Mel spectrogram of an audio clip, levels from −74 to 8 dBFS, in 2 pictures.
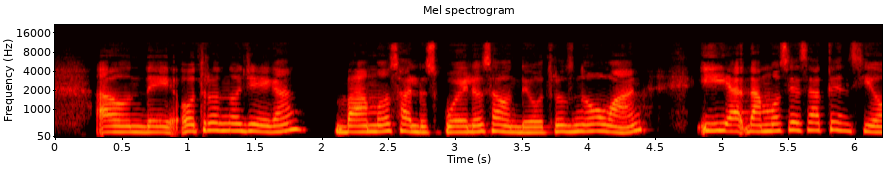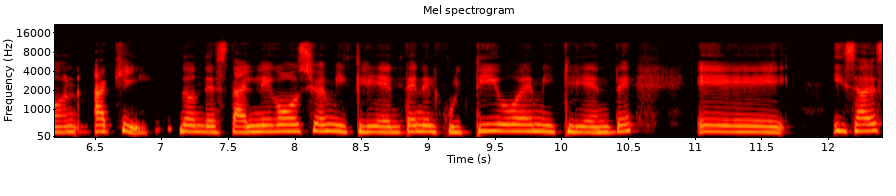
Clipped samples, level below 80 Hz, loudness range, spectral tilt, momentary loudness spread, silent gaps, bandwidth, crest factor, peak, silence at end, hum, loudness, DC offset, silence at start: under 0.1%; -88 dBFS; 1 LU; -4.5 dB/octave; 5 LU; 2.03-2.09 s, 11.98-12.03 s; 12 kHz; 18 dB; -10 dBFS; 0 s; none; -28 LUFS; under 0.1%; 0 s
